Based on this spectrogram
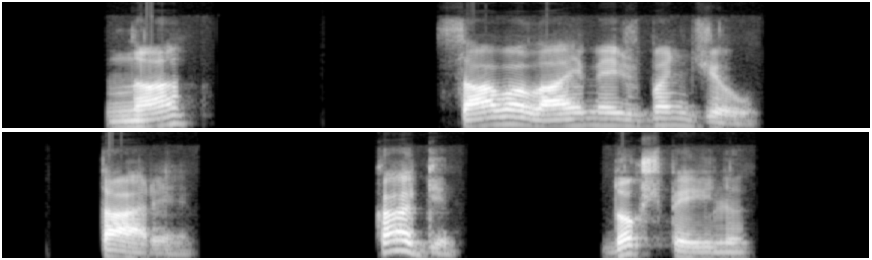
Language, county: Lithuanian, Utena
